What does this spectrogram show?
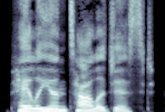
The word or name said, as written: paleontologist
